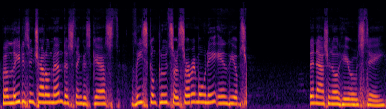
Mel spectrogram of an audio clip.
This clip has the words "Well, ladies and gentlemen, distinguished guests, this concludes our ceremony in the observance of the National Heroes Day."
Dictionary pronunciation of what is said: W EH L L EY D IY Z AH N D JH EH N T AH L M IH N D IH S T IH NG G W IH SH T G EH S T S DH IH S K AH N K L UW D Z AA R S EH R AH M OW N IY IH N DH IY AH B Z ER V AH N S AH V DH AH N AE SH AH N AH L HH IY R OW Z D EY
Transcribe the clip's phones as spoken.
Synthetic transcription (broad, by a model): W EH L L EY D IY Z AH N JH EH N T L M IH N D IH S T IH NG G W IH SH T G EH S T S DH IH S K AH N K L UW D S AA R S EH R AH M OW N IY IH N DH IY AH B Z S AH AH N AE SH AH N AH L HH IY R OW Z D EY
